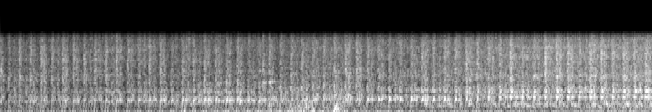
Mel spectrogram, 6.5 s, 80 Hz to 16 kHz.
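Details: VW Type 4 2-litre air-cooled flat-four: sharp rhythmic knock hammering through a rattly idle.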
